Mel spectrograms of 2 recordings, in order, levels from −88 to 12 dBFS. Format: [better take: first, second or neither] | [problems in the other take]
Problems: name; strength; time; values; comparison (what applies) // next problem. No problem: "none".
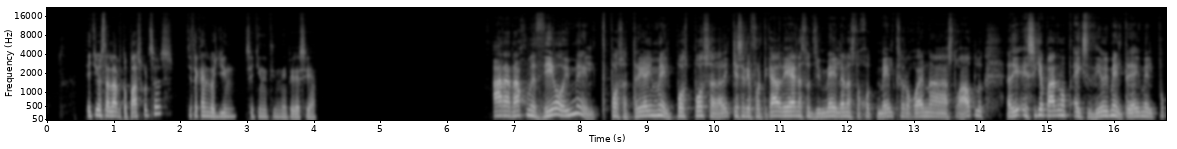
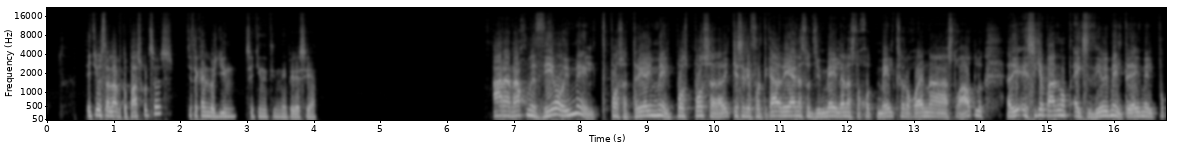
first | distortion; slight; 10 dB below the speech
